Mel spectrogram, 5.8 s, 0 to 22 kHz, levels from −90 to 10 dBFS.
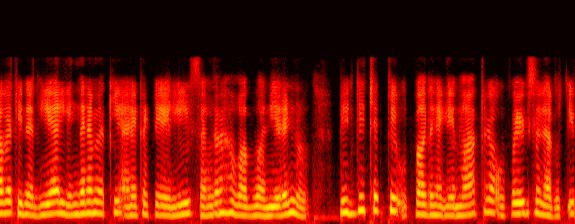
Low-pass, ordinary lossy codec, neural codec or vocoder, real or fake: none; none; codec, 16 kHz, 1 kbps, FreqCodec, smaller model; fake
